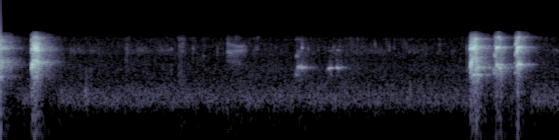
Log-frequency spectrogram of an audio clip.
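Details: Cairn Terrier confronting an old tomcat: two loud yaps open the clip, then soft short whimpers and a long quiet stretch, ending in a rapid burst of three sharp barks.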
